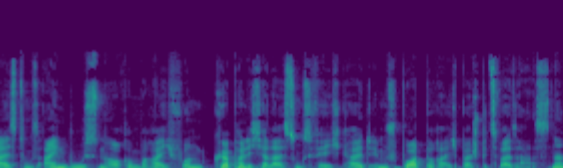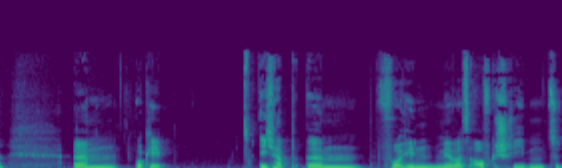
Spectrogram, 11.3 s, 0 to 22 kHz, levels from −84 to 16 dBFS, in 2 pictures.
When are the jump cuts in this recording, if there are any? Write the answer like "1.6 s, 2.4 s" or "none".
none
